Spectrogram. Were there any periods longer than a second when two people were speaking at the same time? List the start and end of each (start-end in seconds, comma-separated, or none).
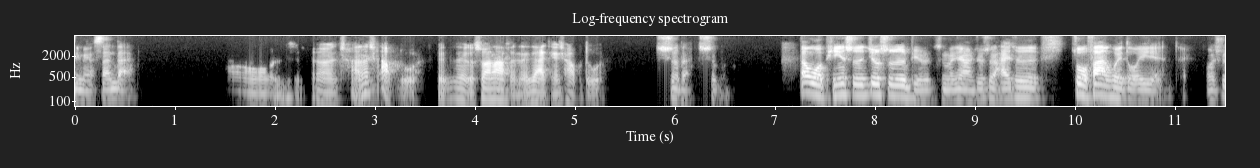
none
